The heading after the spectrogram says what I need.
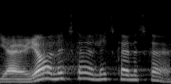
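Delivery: sarcastic fake enthusiasm. Playing along with him on body cam audio, with sarcastic fake enthusiasm. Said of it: "you can hear I'm sarcastic".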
